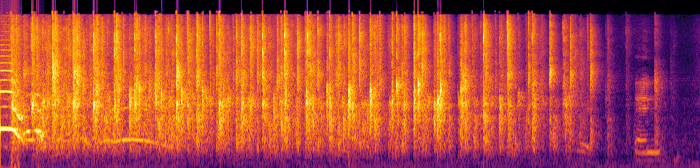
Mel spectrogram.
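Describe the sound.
A room full of people claps steadily for several seconds, a dense crackle of hands that thins out toward the end, with a few voices faintly audible underneath.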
